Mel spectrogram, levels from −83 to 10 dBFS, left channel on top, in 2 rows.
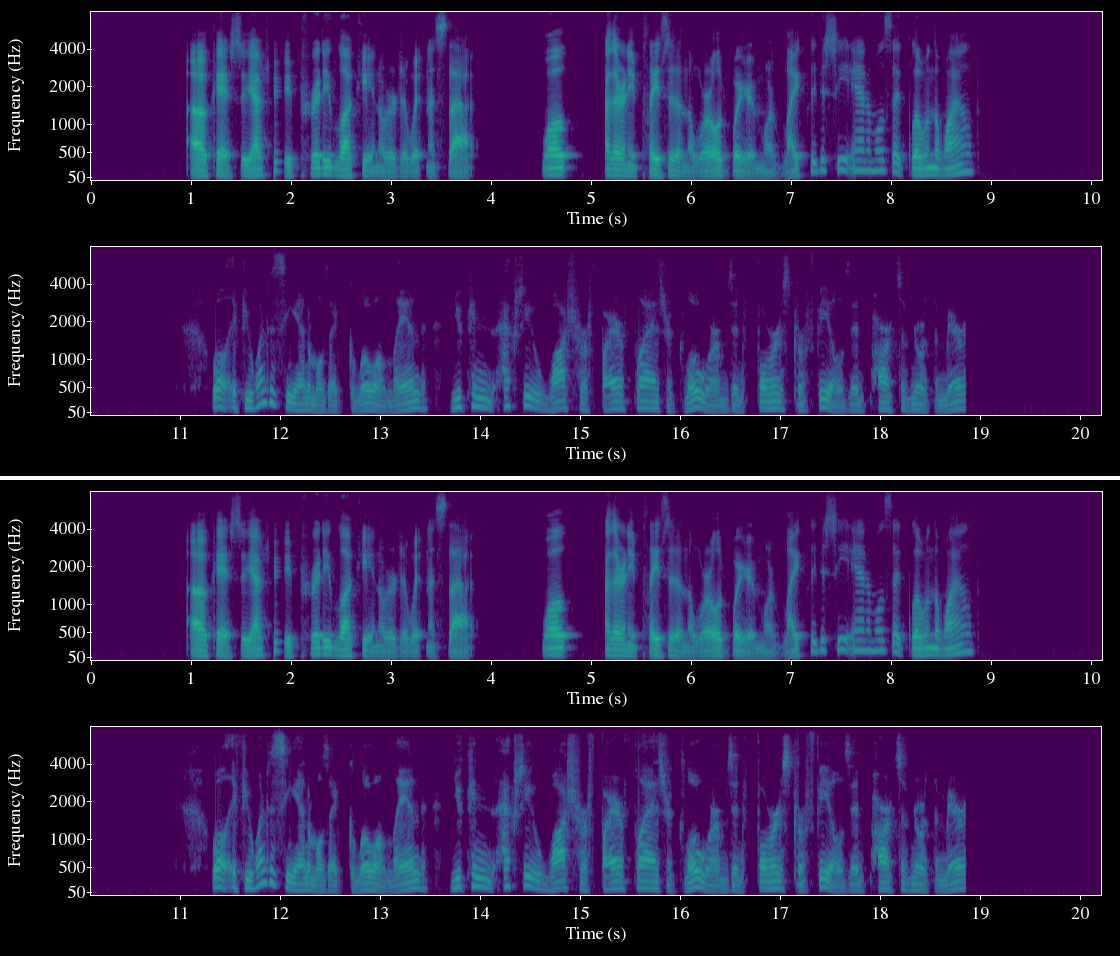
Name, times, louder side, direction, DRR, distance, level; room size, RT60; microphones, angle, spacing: voice 1, 1.0-3.8 4.5-4.9 5.1-8.8, left 2 dB, 20° left, 1.1 m, -32 dB
voice 2, 11.0-18.9, right 2 dB, 85° right, 4.3 m, -38 dB
head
